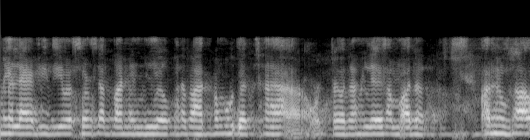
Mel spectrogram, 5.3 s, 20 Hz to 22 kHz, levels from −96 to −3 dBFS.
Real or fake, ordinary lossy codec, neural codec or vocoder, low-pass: fake; none; codec, 24 kHz, 1.5 kbps, HILCodec; 7.2 kHz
